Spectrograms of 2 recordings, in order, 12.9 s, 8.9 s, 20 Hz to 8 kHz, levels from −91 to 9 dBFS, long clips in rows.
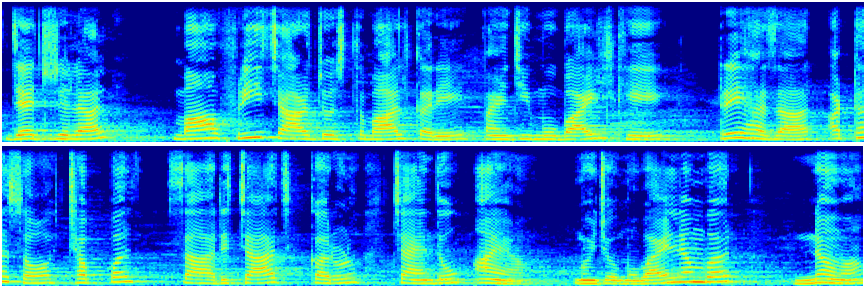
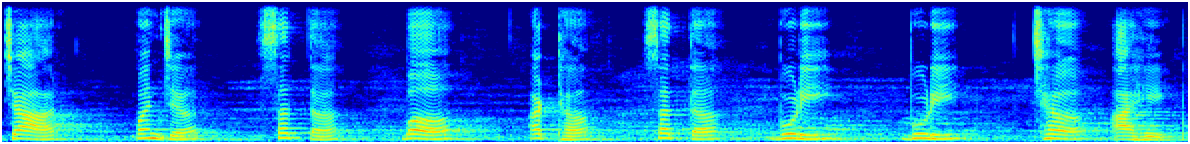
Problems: constant background noise, echo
